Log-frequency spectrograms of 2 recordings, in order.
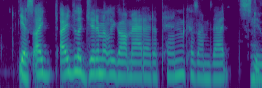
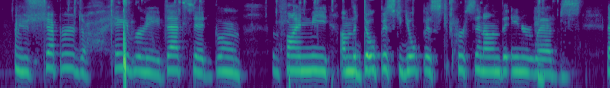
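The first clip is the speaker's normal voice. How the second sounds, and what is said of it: Imitates another person's voice. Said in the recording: “That was my impression of a Logan Paul impersonator who's bad at his job.”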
